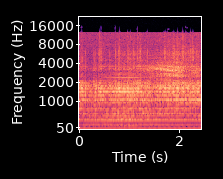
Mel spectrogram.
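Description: Jazz ensemble music: several wind instruments hold long, overlapping steady tones that form a sustained droning chord.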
